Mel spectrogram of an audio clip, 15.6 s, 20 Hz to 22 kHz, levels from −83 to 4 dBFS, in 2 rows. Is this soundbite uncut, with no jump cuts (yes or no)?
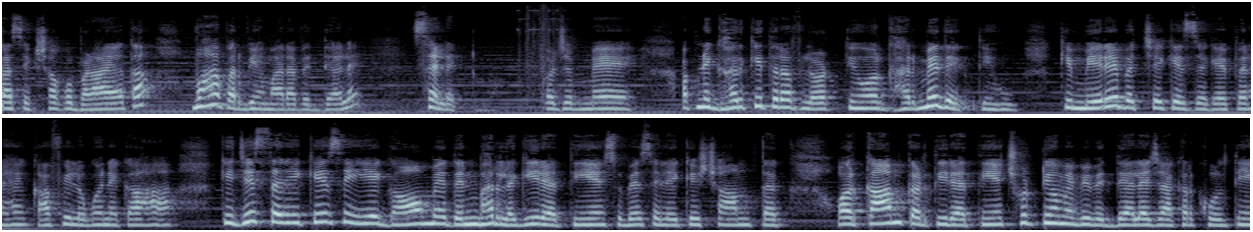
no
